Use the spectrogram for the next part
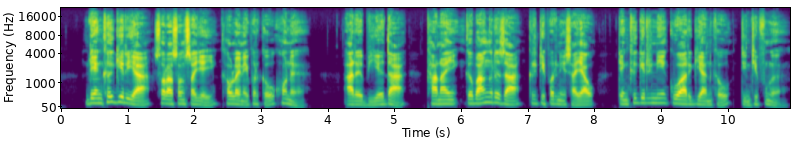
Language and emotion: Bodo, neutral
